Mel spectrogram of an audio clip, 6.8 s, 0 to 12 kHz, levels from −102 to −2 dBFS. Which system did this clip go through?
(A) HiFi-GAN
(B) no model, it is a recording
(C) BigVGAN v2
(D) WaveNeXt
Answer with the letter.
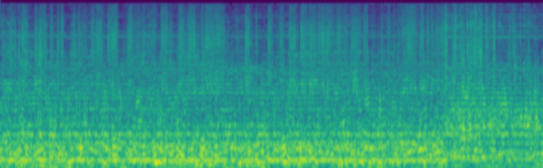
C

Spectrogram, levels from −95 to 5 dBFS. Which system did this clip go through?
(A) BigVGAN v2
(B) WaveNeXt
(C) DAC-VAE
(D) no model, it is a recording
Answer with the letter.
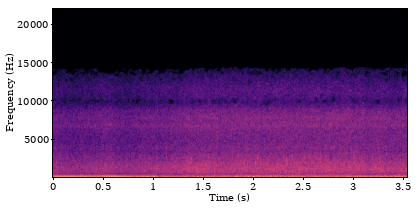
A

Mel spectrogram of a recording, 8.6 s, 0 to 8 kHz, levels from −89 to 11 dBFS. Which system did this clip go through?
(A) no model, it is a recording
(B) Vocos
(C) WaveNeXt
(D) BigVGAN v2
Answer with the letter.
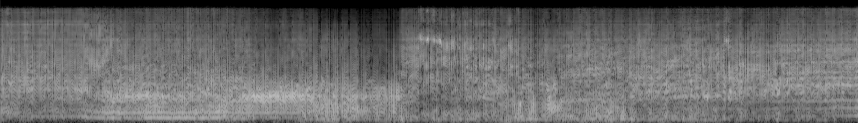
D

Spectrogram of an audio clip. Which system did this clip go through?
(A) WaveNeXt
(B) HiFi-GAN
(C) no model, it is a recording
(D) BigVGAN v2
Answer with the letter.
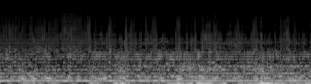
D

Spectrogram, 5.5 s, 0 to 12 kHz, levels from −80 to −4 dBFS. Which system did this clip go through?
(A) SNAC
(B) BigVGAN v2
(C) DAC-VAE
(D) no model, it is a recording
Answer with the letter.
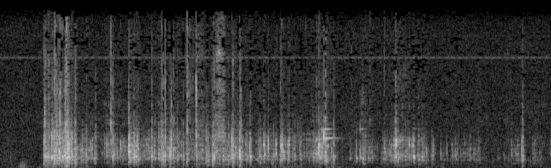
D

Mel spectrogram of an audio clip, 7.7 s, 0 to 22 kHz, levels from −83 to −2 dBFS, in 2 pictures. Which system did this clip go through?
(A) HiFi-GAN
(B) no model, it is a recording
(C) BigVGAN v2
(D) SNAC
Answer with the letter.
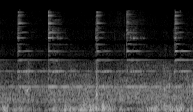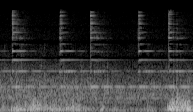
B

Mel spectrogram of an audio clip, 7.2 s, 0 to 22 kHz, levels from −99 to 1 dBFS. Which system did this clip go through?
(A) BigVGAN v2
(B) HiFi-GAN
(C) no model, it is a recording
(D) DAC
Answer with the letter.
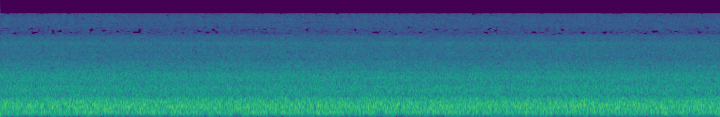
C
